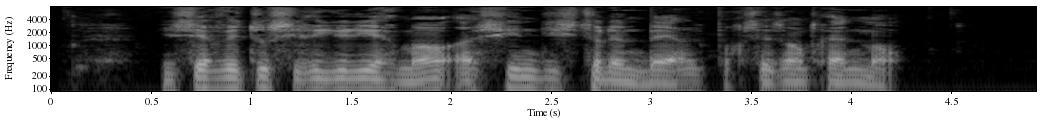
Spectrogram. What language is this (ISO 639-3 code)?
fra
